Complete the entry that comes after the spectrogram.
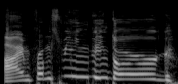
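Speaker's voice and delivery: high, slow put-on foreign voice; mock foreign local. Mock local correcting the streamer, high and slow. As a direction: play a smug local answering proudly. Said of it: "and they're like".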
